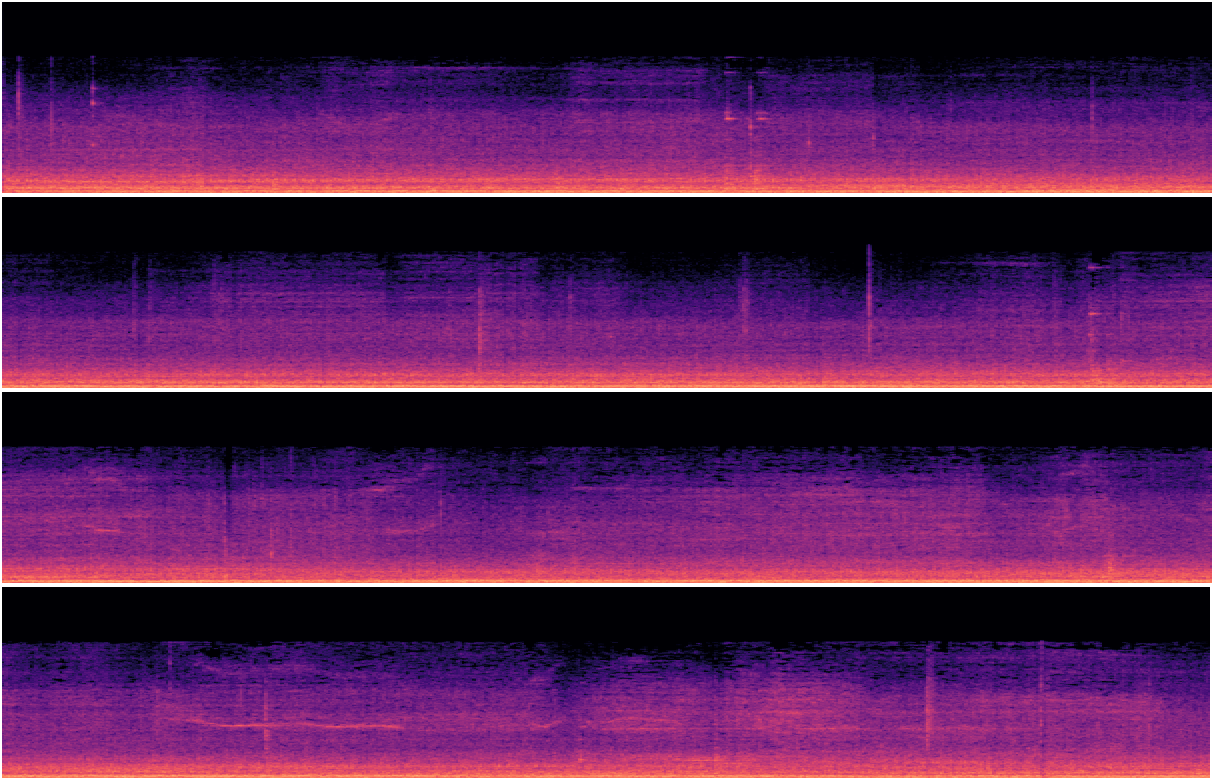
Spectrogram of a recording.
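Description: Diesel engine of an excavator running steadily under load as its bucket and blade push dirt.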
